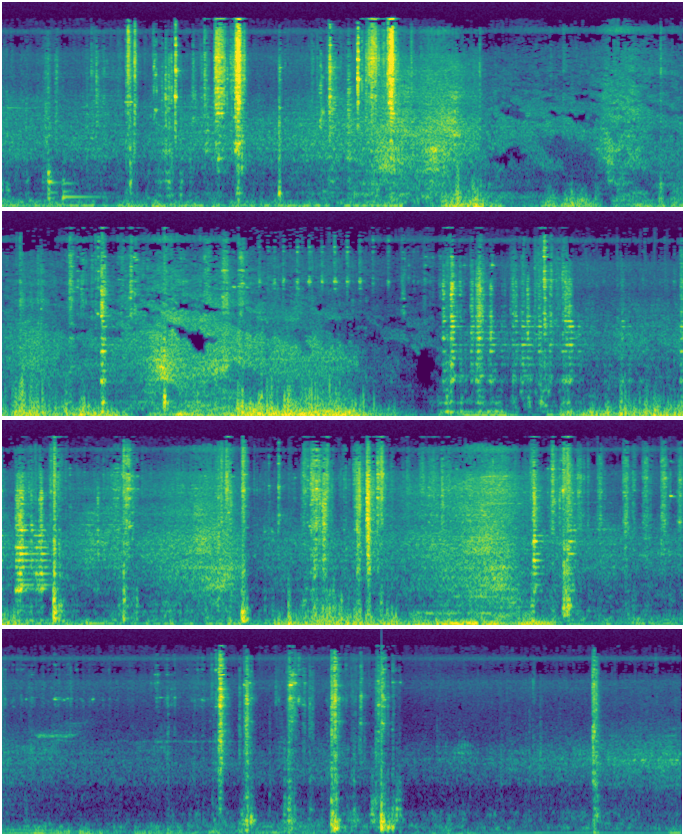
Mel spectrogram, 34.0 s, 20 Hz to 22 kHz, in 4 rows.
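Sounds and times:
heavy machinery rumble: 0.0s - 30.2s
sharp knocks and clanks: 0.1s - 5.2s.

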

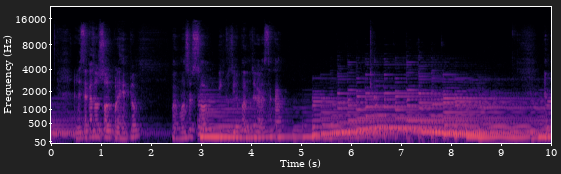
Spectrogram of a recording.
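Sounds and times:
electronic keyboard piano arpeggios: 2.9s - 10.0s.

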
